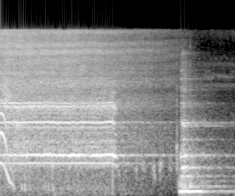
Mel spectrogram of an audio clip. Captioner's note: whistle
